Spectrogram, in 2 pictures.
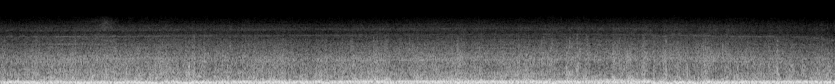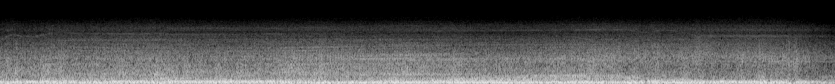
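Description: Honda Pan European ST1300's V4 engine running steadily at cruising speed, with wind and road noise, fading out near the end.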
